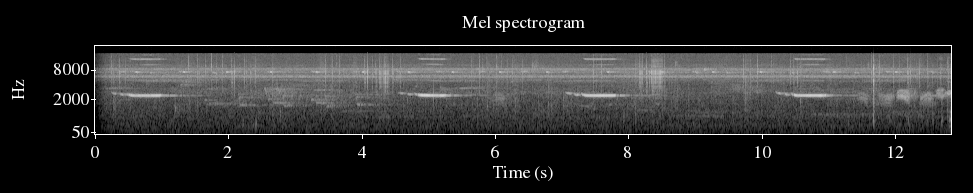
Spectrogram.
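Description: Striped wren-babbler giving four pure, level whistles, each about half a second long and repeated every three seconds, over a steady high insect hiss.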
